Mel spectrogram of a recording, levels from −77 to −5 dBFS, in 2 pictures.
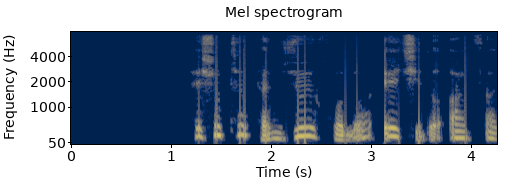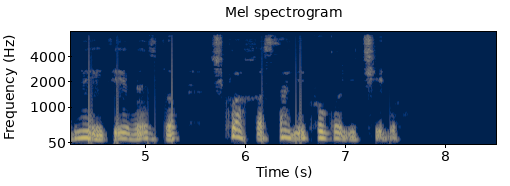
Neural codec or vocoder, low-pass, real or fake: none; 7.2 kHz; real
